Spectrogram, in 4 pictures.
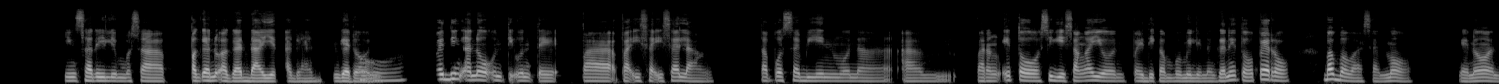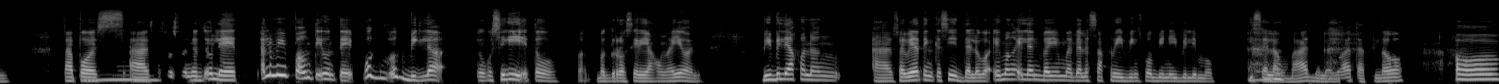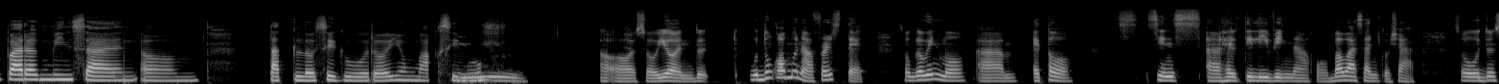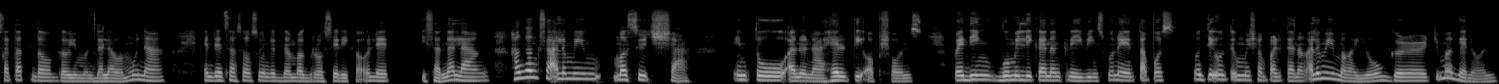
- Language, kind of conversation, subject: Filipino, advice, Paano ako makakapagbadyet at makakapamili nang matalino sa araw-araw?
- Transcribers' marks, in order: tapping; other noise; chuckle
